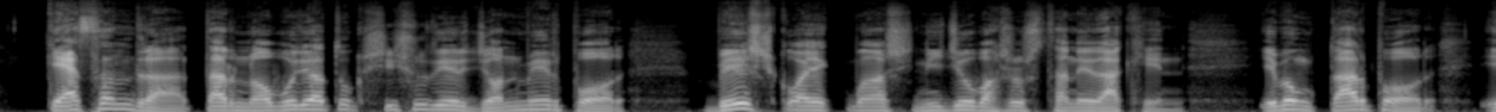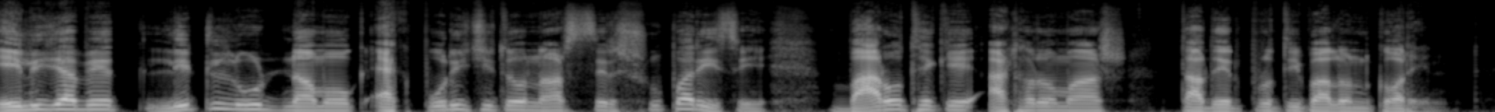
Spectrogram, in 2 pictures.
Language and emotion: Bengali, neutral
